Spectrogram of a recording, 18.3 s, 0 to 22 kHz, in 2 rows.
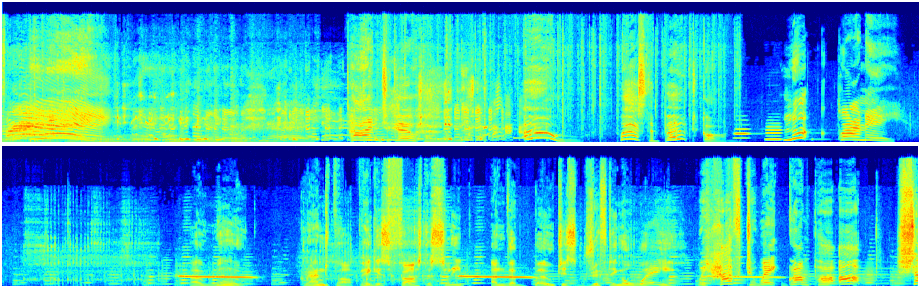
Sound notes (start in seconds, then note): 0.8 giggle; 9.3 snores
